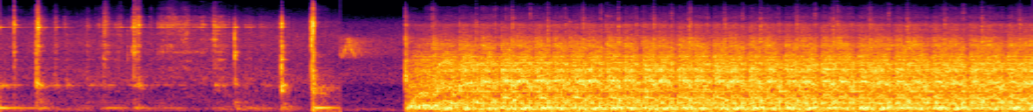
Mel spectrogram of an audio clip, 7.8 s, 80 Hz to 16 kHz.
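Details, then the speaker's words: 1968 Case 580CK backhoe, 188D diesel, first run after seized-engine rebuild with freed pistons, fixed push rods and lapped valves, oil pressure present; cranks, catches and settles into a lumpy chug with a dropping beat; missing on one cylinder, cause unconfirmed. "It's missing on one cylinder for sure. It's not running well."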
